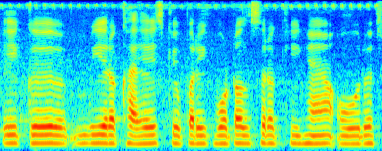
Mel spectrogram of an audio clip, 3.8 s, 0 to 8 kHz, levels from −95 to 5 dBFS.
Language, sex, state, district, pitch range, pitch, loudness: Hindi, female, Haryana, Jhajjar, 155-165 Hz, 160 Hz, -16 LUFS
